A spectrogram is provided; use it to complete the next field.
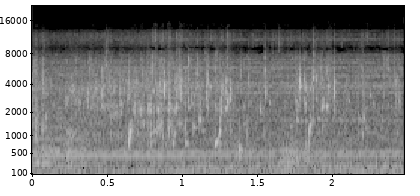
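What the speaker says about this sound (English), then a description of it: "Here's another fountain with water coming from the Alps." Water trickling and splashing steadily from a public drinking fountain in Varenna on Lake Como, Italy, fed by Alpine water; a close, continuous babbling stream with no talk.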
